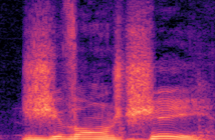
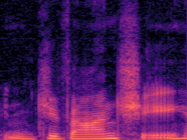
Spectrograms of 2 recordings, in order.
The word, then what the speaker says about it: Givenchy: Givenchy. I did not know how to pronounce that. I thought it was Givenchy.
